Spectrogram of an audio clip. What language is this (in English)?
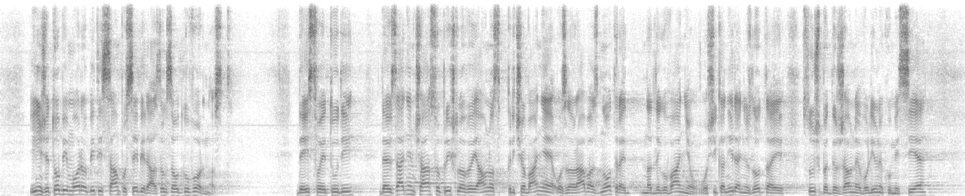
Slovenian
